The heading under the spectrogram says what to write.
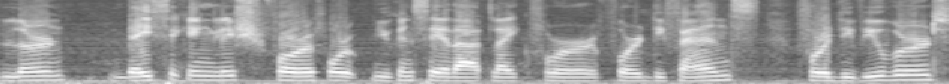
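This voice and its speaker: Amid noticeable background noise, a man talks at a fairly slow pace in a fairly high, monotone, flat voice. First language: not English. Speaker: YouTube tutorial creator. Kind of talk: tutorial. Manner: halting.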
